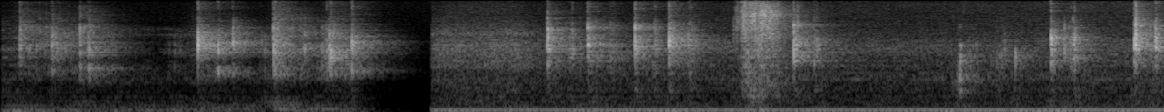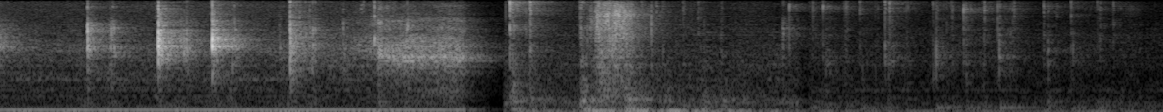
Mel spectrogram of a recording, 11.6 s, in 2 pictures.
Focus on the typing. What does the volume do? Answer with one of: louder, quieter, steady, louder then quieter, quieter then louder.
louder then quieter.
